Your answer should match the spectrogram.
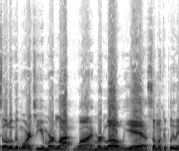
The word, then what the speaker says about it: Merlot: I don't care how you pronounce it. Yeah. But yes, it's gnocchi. Dora Sanchez Soto, good morning to you. Merlot wine.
